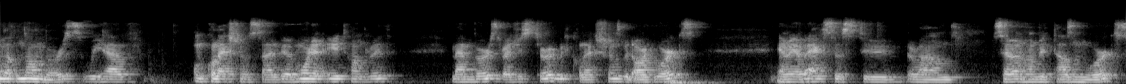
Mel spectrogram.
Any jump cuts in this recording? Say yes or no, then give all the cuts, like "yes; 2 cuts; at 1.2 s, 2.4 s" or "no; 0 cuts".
no; 0 cuts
